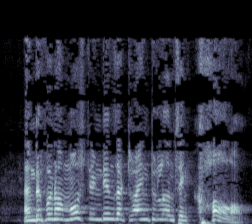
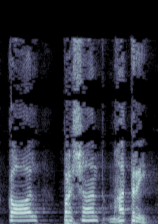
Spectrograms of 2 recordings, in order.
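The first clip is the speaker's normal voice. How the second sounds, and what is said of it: Imitated Indian accent. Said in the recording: “speaking in his Indian accent”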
